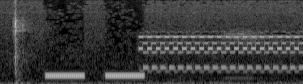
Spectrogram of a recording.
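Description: A VoIP softphone call rings on an IP PBX setup: two loud, steady electronic ring tones followed by a higher multi-tone ringing pattern, clear and close with no talk.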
